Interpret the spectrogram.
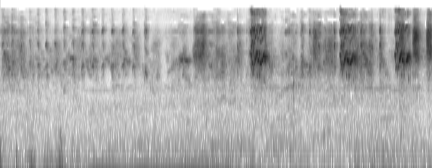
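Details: Budgerigars in aviaries with young chicks, soft chatter first, then loud sharp chirps in short bursts near the end.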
